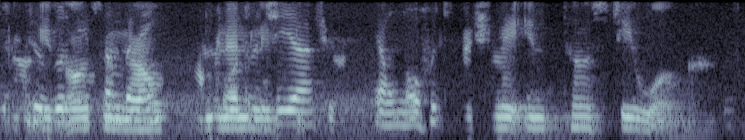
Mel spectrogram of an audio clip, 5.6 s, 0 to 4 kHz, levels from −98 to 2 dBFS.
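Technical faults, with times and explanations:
0.00–0.23, 0.68–0.78, 1.24–1.65, 2.11–2.73 and 3.27–3.75 s, speech suppressed in double talk: the talker's level sags while the far side is also talking, by about 10 dB early on and up to about 25 dB in the last stretch. This is likely the echo canceller clamping down because it couldn't separate the talker from the loudspeaker echo.
0.49–0.67, 1.30–1.35 and 2.36–2.81 s, echo leak: a faint copy of the voice comes back 415 ms late, about 25 to 30 dB under the speech. The far end's canceller likely didn't fully remove its loudspeaker pickup, and the leaked copy is limited to 4 kHz like the rest of the call.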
